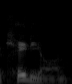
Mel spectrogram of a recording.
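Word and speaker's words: cation: amount positive ion and that's a cadon or sadon I guess it's kadon but it's spelled with a C such imbalances are caused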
